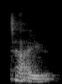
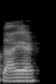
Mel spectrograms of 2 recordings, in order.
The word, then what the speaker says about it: Saltire: En el 2018, Carolina fue premiada como editora del año por la Sociedad Shire de Escocia. No sé si pronuncié bien cómo Perfecto, se llama esa perfecto. sociedad Sí, escocesa. Saltire.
